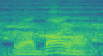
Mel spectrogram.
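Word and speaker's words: βραβεῖον: So this is the pronunciation. Strong's G 1017. Brabayon.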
